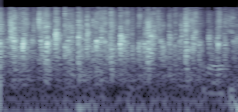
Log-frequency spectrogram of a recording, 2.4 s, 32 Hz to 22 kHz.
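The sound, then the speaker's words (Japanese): Audience clapping to welcome two guests at a Japanese event, many crisp, distinct claps in a fairly even rhythm, moderately loud throughout. “懐かしい2人来てくれました。拍手でお迎えください。”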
